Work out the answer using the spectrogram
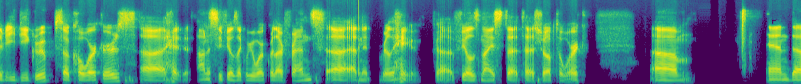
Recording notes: This episode of the Physician Grind was recorded in our first ever Virtual Open Mic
